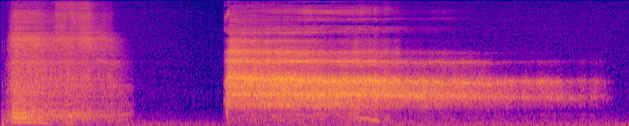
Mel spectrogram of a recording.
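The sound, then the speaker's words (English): A deep breath drawn in two breathy rushes: a short one, a pause of near silence, then a longer, airy breath that slowly fades, heard alone without talk. “let's take a deep breath.”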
